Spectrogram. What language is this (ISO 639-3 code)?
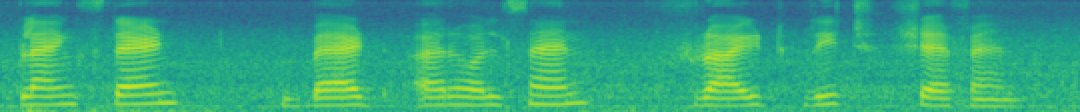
urd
